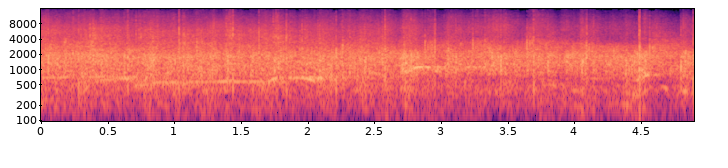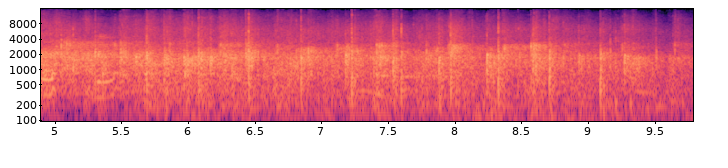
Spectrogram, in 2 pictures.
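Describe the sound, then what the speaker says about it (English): Audience applause at an anniversary open house, sustained crowd clapping that stays strong, thins slightly toward the end, with a voice briefly heard over it. "give me your loudest clap and appreciate this amazing woman"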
